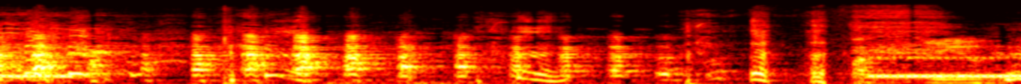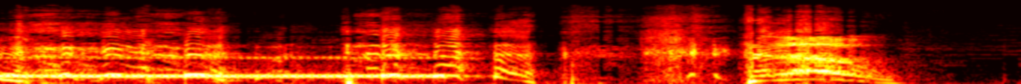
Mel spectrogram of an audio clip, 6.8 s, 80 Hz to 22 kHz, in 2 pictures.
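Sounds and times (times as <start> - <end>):
laughter and chuckling: 0.0 - 5.9
steady phone tone: 2.9 - 5.0.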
